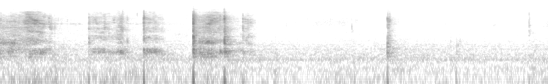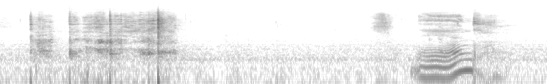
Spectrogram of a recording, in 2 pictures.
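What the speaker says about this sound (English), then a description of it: "Mix it well." A spoon stirs a mixture in a pot on low heat in a home kitchen, with scattered metallic scrapes and clinks against the pot in short bursts and soft talk in between.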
